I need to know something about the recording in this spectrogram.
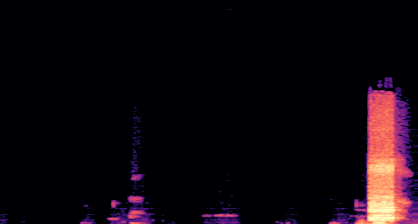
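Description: Near silence, then near the end one short, loud, grunt-like vocal sound lasting about a third of a second.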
